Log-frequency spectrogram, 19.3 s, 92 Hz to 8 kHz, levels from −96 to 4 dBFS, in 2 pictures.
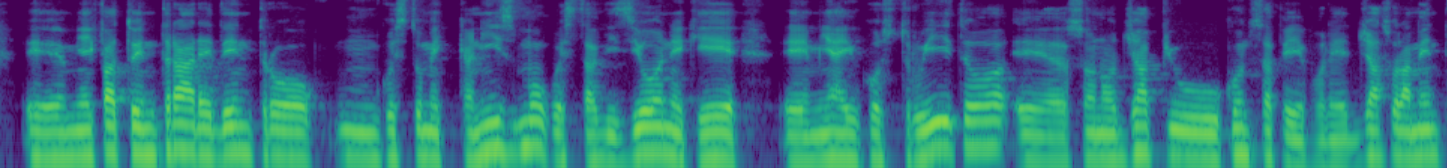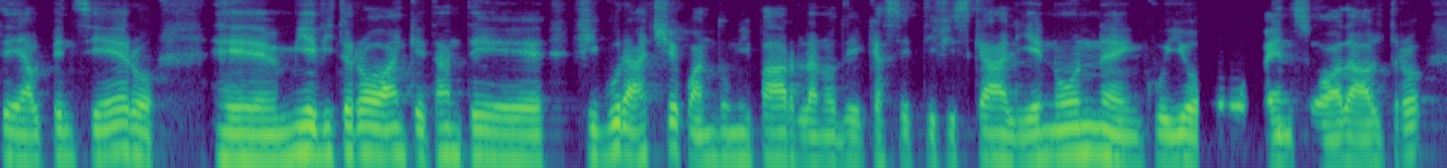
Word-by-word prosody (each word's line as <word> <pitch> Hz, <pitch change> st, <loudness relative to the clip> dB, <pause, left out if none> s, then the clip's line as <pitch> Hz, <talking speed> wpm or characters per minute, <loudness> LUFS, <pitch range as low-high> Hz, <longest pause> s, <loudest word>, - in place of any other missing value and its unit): ehm, 120 Hz, -1 st, 0 dB
mi 125 Hz, -, +1 dB
hai 125 Hz, -, +1 dB
fatto 145 Hz, +1 st, +1 dB
entrare 135 Hz, 0 st, +3 dB
dentro, 125 Hz, -3 st, 0 dB
mhmm, 120 Hz, -2 st, -2 dB
questo 125 Hz, +2 st, -4 dB
meccanismo, 140 Hz, +6 st, 0 dB
questa 115 Hz, -3 st, -4 dB
visione 120 Hz, +3 st, +1 dB
che, 115 Hz, -1 st, +1 dB, 0.2 s
ehm, 110 Hz, 0 st, -2 dB
mi 115 Hz, +1 st, 0 dB
hai 115 Hz, -2 st, +1 dB
costruito 155 Hz, -, 0 dB
e 110 Hz, -3 st, -3 dB
sono 115 Hz, +2 st, -2 dB
già 140 Hz, +5 st, -1 dB
più 125 Hz, -4 st, +1 dB
consapevole. 100 Hz, -8 st, -3 dB
Già 125 Hz, +5 st, -2 dB
solamente 125 Hz, 0 st, 0 dB
al 110 Hz, -1 st, -1 dB
pensiero. 130 Hz, 0 st, 0 dB, 0.3 s
Ehm, 115 Hz, -2 st, +3 dB
mi 135 Hz, +4 st, +3 dB
eviterò 135 Hz, 0 st, +4 dB
anche 130 Hz, -1 st, +1 dB
tante 120 Hz, -4 st, 0 dB, 0.2 s
figuracce 135 Hz, +3 st, +1 dB
quando 115 Hz, 0 st, -2 dB
mi 115 Hz, -1 st, -3 dB
parlano 110 Hz, -2 st, -1 dB
dei 105 Hz, 0 st, -6 dB
cassetti 110 Hz, +1 st, -8 dB
fiscali 110 Hz, 0 st, 0 dB
e -, -, +4 dB
non 135 Hz, +3 st, +3 dB
in 110 Hz, -3 st, 0 dB
cui 110 Hz, +1 st, -1 dB
io 115 Hz, -1 st, +4 dB, 0.4 s
penso 220 Hz, -, -1 dB
ad 100 Hz, -, +3 dB
altro. 105 Hz, +7 st, -1 dB
120 Hz, 140 wpm, -23 LUFS, 110-130 Hz, 0.4 s, eviterò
